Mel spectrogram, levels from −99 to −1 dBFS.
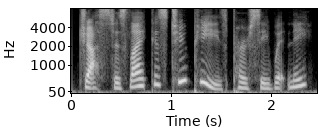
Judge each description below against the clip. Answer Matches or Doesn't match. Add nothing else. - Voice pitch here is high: Matches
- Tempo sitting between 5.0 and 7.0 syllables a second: Doesn't match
